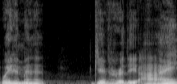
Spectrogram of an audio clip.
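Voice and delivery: ordinary talk

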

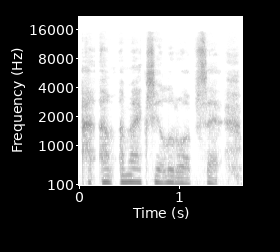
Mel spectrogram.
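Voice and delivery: soft, hushed, quiet voice. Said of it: "we just kinda quietly say".

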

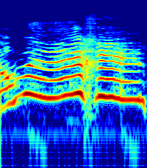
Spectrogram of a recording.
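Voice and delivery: terrified scream, very high-pitched and very loud. Telling of nearly being locked in a bathroom, retelling her shout. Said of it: "la neta sí grité así como de".

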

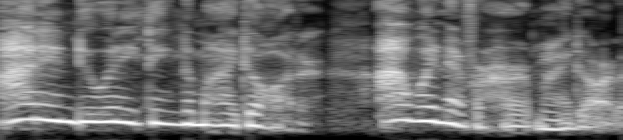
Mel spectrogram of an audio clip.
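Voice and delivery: put-on, high, fast, furious angry yelling. Speaker retells a man jumping from his seat at his accusers, reenacting his angry yelling. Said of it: "jumped up out of his seat and was yelling at them".

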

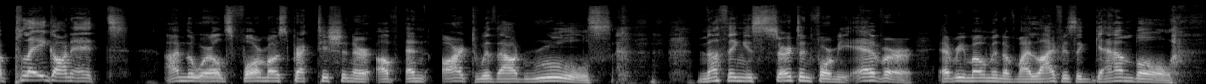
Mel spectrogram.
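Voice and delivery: mock railing cry.

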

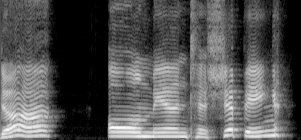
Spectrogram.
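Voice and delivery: mock, big, slow, booming voice. Retelling what Chris Hogan said to a surprised worker, Chris Hogan's booming voice. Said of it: "in his booming voice".

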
